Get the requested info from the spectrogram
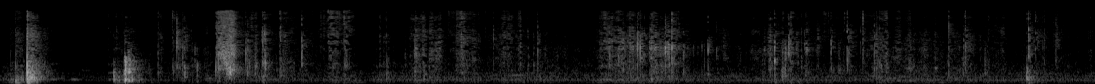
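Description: Refrigerated biscuit dough can being opened by hand: the paper wrapper torn and peeled off the spiral-wound cardboard tube and the tube twisted and split open. A run of sharp snaps and crinkly tearing, the loudest snap just after the start.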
